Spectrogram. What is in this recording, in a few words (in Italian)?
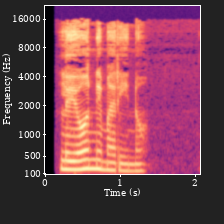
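"leone marino", Italian; marine-mammals; Sea-lion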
